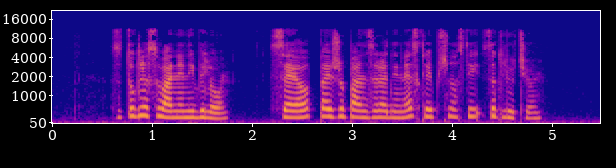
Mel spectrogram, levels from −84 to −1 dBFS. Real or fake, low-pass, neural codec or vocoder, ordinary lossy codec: fake; 19.8 kHz; codec, 44.1 kHz, 7.8 kbps, DAC; MP3, 48 kbps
